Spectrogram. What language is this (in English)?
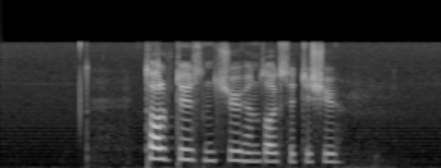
Norwegian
